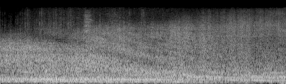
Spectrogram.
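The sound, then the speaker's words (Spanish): Steady, loud drone of a Pilatus PC-21 advanced training airplane, a propeller-driven aircraft, holding a continuous engine and propeller hum with a sustained tonal whine and no voices. “el Pilatus PC-21 es el avión que aprenderá a pilotar la princesa de Asturias, un avión que suena así.”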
